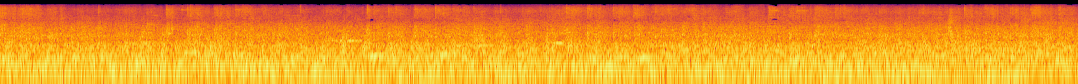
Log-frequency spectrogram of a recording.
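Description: Freight train of covered hopper cars rolling past, a steady loud noise of steel wheels running over the rails.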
